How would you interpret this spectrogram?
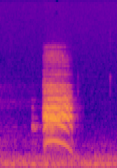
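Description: A single loud crow caw, harsh and nasal, lasting about a third of a second against a quiet background with a faint low hum.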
